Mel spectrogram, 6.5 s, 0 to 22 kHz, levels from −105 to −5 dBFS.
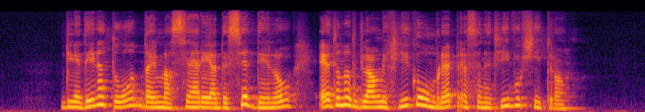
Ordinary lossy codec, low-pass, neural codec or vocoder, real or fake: none; 14.4 kHz; codec, 32 kHz, 1.9 kbps, SNAC; fake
